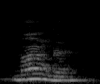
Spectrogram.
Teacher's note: A parte mais forte dessa palavra é a penúltima sílaba mais forte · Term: paroxítona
